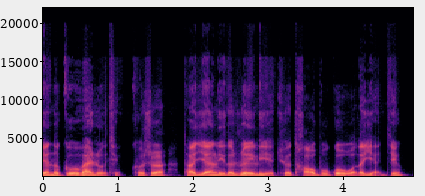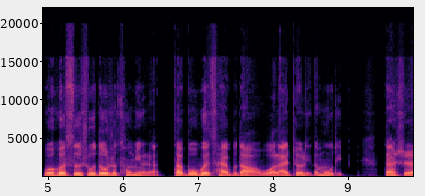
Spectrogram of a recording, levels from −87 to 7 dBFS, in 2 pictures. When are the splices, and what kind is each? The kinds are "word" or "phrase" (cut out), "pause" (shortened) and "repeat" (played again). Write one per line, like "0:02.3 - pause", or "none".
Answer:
0:01.1 - pause
0:04.9 - pause
0:06.6 - pause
